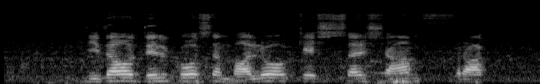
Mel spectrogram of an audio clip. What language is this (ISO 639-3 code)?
urd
